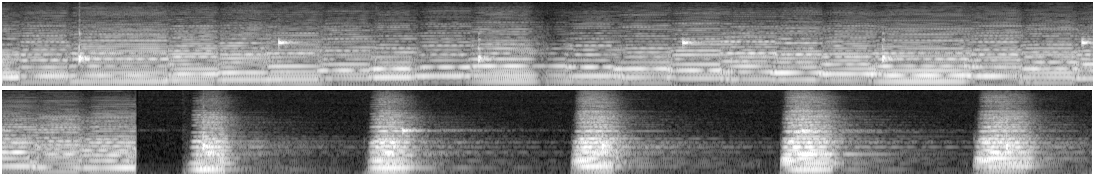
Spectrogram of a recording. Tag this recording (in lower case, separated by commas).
playing accordion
